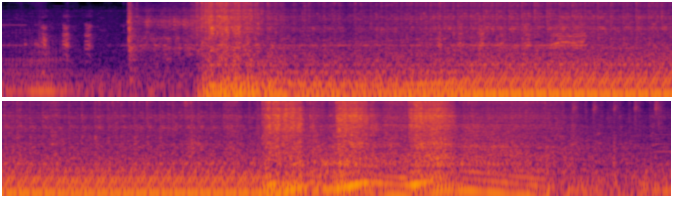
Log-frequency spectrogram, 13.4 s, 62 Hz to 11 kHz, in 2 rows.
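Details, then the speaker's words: 1955 Ford F100 lifted 4x4, sat outside for months in rain: quiet, then catches on the first turn and settles into strong even idle with no misses or knocks; normal start. "literally the first turn just fires right up which is awesome"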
